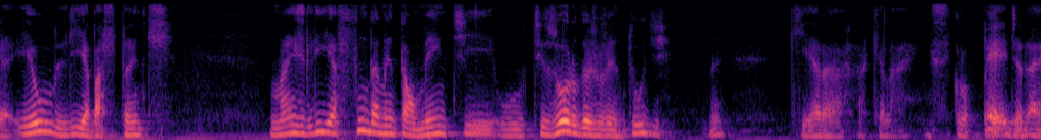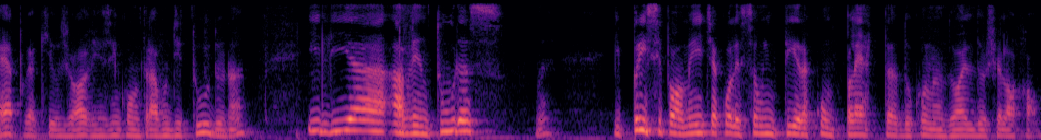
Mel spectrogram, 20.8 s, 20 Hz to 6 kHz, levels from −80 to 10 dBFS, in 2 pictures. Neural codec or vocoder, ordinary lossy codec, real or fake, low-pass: none; none; real; 5.4 kHz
